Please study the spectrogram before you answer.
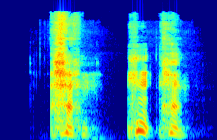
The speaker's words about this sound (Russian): Кашлянул, привлекая к себе внимание, дедушка Оскар.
